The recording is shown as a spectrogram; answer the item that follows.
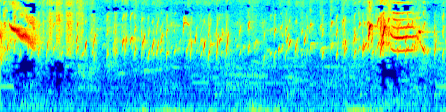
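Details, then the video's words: A goldfinch sings for songbird training, a rapid, tinkling chatter of high notes that eases into softer twittering before a bright, emphatic burst near the end. "integrated stimulation suitable for all songbirds for goldfinches"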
